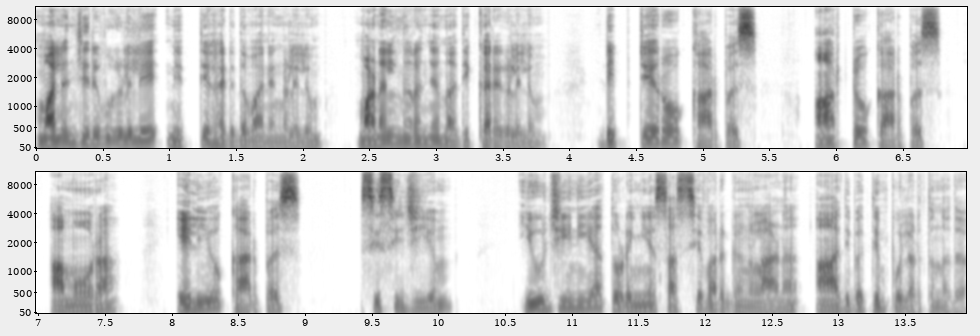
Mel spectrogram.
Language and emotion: Malayalam, neutral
